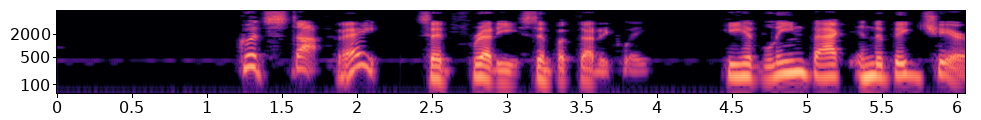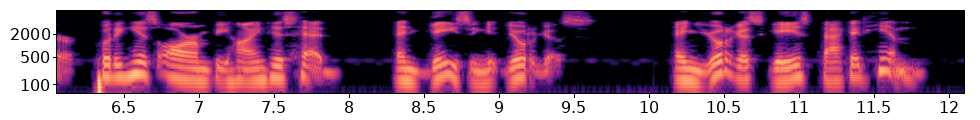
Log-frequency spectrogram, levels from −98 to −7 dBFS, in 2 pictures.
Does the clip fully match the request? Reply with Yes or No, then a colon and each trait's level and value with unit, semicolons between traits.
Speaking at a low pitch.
No: medium, 160 Hz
